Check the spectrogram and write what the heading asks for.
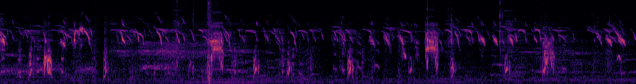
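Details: Red junglefowl kept for breeding in Mukomuko, Bengkulu, Indonesia: continuous chorus of quick, high, falling chirps from many birds, with a few louder sharp calls scattered through.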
